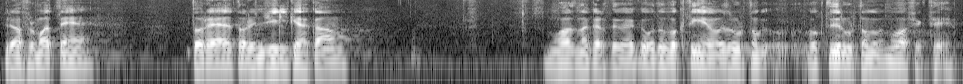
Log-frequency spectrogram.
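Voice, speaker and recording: A man with a Pakistani Urdu accent delivering a Friday sermon, calmly reading and explaining quoted passages. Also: mid-range voice, in a large hall. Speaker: religious leader giving a Friday sermon.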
